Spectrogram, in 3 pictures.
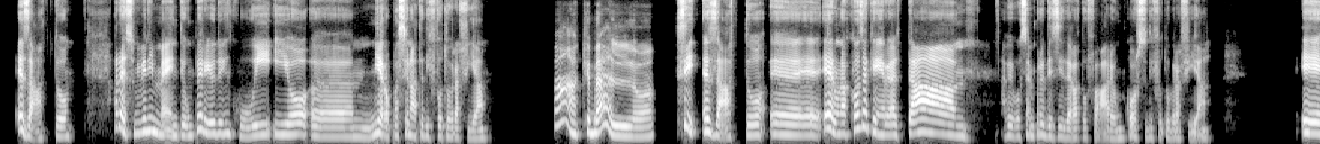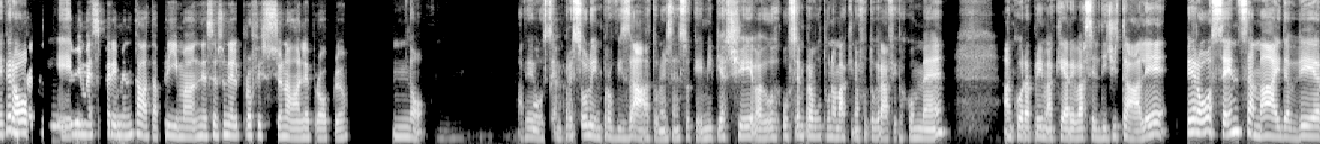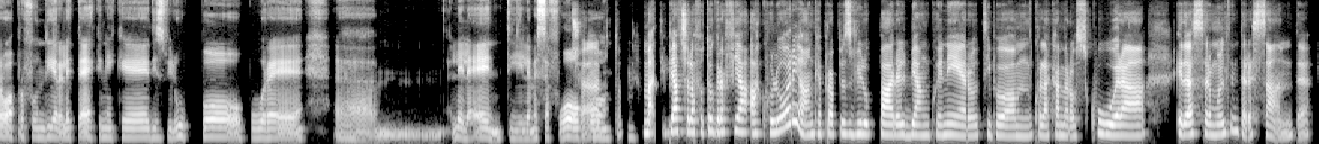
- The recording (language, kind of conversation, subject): Italian, podcast, Come riuscivi a trovare il tempo per imparare, nonostante il lavoro o la scuola?
- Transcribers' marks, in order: "proprio" said as "propio"; "proprio" said as "propio"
